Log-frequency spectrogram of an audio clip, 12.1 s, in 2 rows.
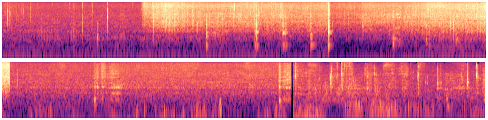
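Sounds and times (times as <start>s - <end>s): snails sizzling in hot pan: 1.7s - 6.2s.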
